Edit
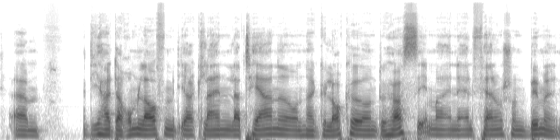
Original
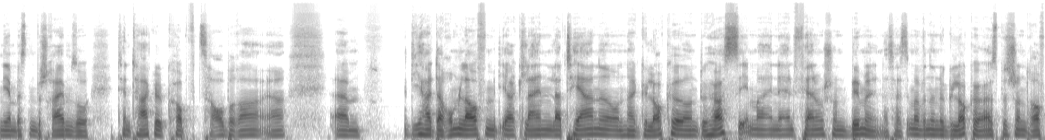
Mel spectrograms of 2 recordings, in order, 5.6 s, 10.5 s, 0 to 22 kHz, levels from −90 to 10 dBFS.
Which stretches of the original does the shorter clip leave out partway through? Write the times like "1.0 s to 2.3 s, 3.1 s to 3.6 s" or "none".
none

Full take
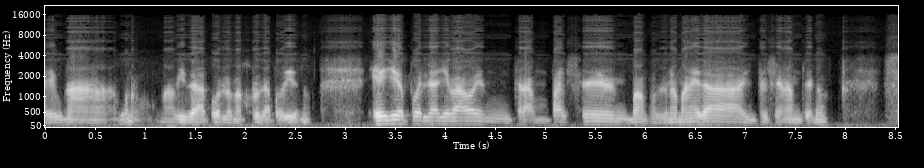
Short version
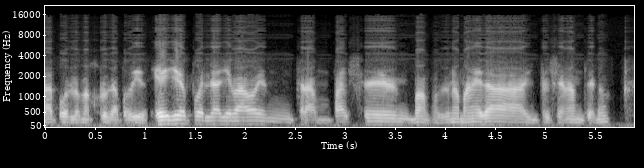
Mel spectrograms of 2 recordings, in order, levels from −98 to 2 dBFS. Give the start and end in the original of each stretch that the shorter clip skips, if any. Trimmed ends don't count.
2.5 s to 3.2 s

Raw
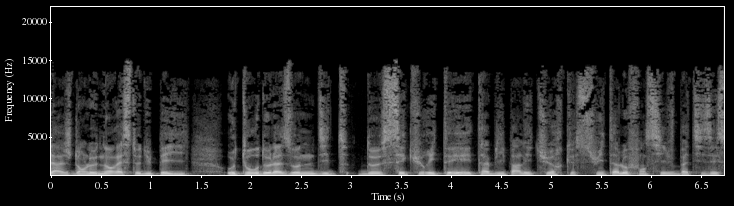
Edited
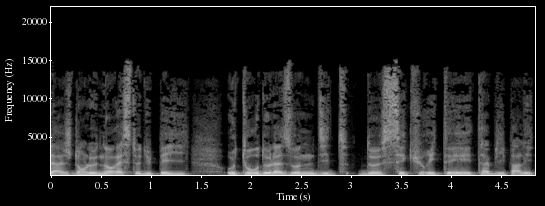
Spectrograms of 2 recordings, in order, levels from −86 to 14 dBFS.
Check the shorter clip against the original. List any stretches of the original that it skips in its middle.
none

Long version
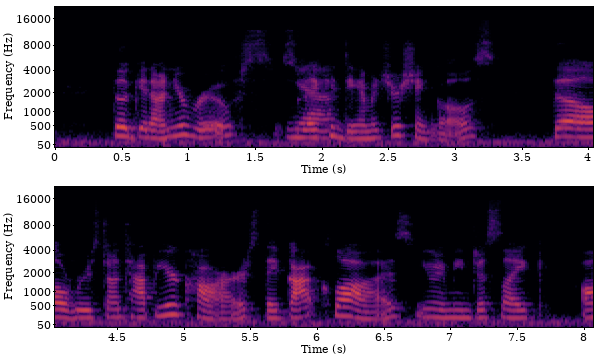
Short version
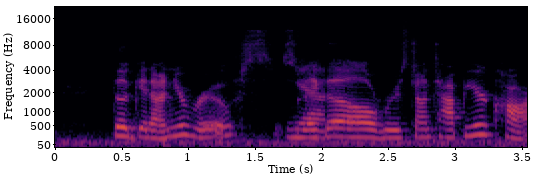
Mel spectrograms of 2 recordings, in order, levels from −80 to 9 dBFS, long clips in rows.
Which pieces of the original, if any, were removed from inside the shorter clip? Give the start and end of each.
2.0 s to 3.7 s

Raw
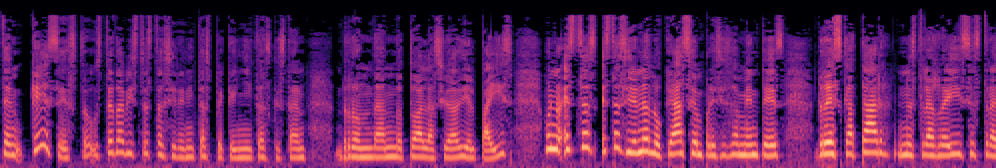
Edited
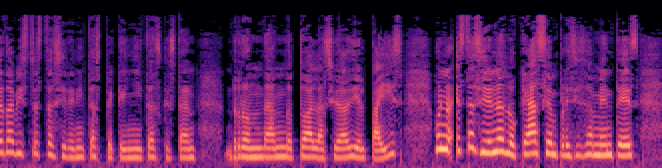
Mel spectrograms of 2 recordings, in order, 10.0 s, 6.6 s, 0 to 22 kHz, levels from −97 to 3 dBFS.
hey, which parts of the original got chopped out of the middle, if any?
5.6 s to 6.0 s

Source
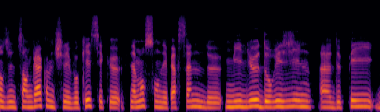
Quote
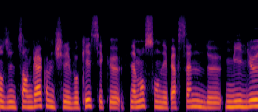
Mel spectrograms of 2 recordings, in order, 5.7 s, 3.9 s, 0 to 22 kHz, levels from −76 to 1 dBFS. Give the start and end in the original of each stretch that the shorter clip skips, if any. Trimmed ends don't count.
none

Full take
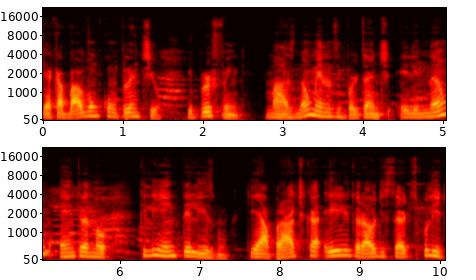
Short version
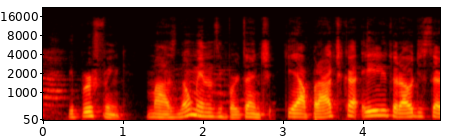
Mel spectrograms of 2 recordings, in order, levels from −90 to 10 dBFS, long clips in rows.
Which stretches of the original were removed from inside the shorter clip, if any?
4.4 s to 7.5 s

